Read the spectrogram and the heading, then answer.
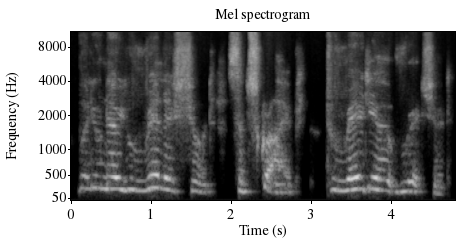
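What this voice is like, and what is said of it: Margaret Thatcher impression. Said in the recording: “I did Thatcher, Margaret Thatcher ... Margaret Thatcher's voice was like that”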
